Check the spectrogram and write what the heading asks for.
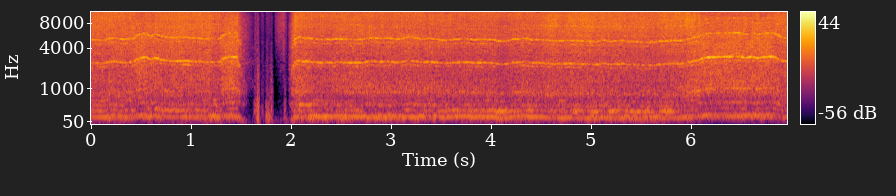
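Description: Electric random orbital sander running against a black walnut frame: a steady motor whine whose pitch wavers slightly. The sound cuts out for about half a second, roughly one and a half seconds in.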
